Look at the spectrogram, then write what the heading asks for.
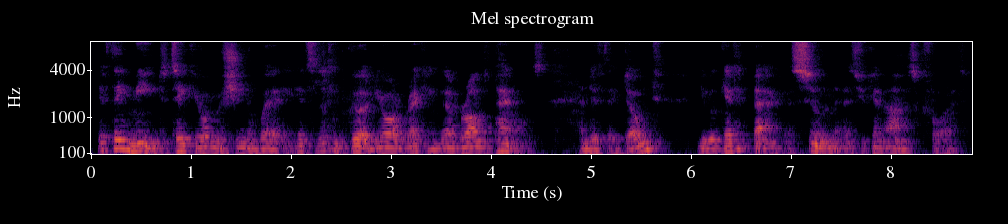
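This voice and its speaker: A man reading a literary story aloud as an audiobook, with theatrical, expressive delivery. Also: on the low side. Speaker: audiobook reader. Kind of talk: dramatic literary audiobook narration. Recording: roomy echo, distant microphone.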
